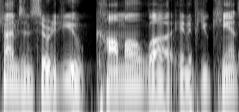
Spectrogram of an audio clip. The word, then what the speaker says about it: Kamala: Well, um, so Matt, you say Camala Harris would be a better president.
